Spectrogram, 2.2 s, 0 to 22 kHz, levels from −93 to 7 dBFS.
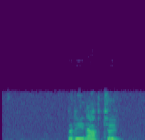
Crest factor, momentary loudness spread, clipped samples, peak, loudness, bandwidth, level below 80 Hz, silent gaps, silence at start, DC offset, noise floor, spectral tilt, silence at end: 16 dB; 9 LU; under 0.1%; -14 dBFS; -28 LUFS; 8 kHz; -72 dBFS; none; 1 s; under 0.1%; -60 dBFS; -5 dB/octave; 0.4 s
